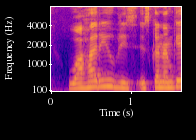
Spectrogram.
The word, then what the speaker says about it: Wahrew: वारियू bridge. क्या? लिख लेता हूँ स्पेलिंग, WAHREW।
